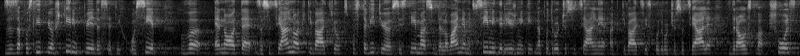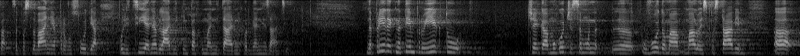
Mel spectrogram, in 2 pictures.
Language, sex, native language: Slovenian, female, Slovenian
